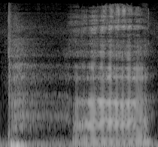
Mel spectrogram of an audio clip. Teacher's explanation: So with p, if you slow it down, you go p. So the voice onset time is after the plosive.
